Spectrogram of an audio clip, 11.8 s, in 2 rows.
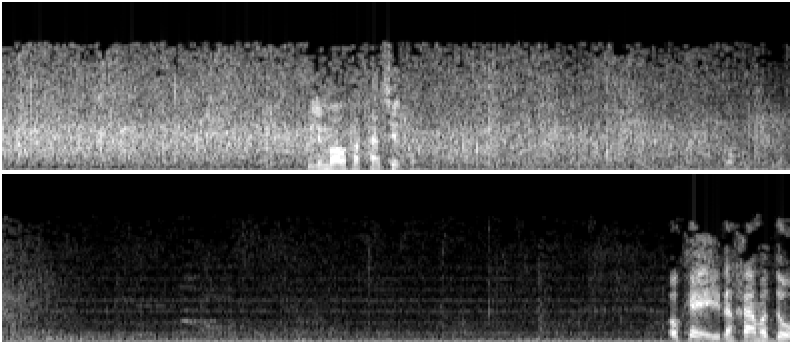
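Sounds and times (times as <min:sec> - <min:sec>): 
audience applause: 0:00.0 - 0:06.3
speech: 0:02.3 - 0:03.4, 0:11.0 - 0:11.8.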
